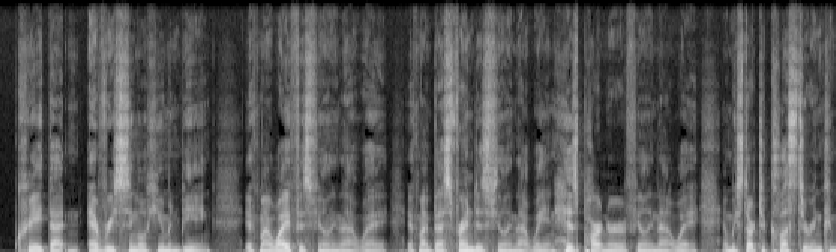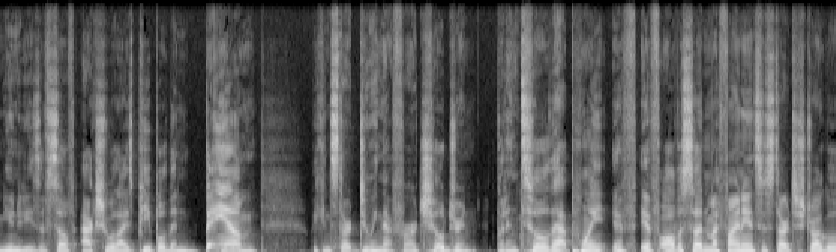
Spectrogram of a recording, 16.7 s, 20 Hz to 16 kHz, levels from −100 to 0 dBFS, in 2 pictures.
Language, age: English, 20-39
